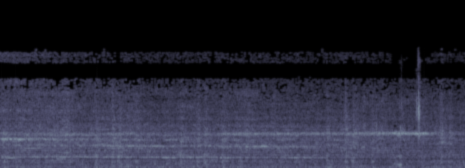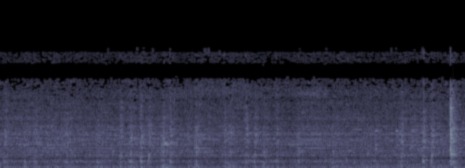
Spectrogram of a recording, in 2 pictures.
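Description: A passenger train rumbles past close by with a loud, steady roar.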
